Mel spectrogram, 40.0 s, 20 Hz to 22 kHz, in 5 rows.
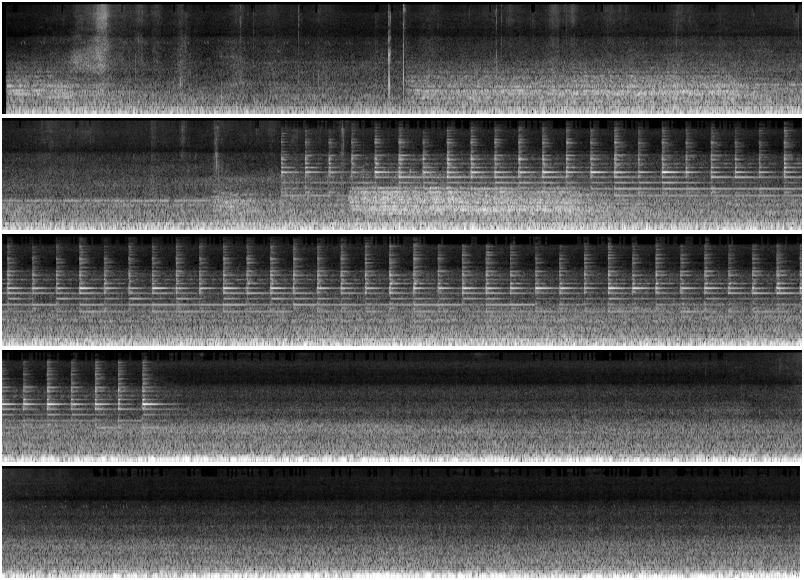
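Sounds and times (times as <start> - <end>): train horn blast: 0.0 - 1.9, 4.0 - 16.3
railroad crossing bell ringing: 0.0 - 2.5, 4.0 - 28.4
diesel locomotive rumble: 0.0 - 39.9.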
